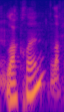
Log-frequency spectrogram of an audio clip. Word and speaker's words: Loughlin: Loughlin.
